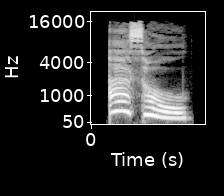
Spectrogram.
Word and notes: asshole: British English

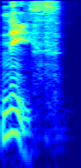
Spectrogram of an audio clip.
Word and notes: neath: British English

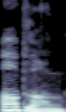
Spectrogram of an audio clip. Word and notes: oblong: American English

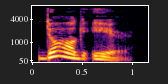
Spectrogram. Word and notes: dog-ear: British English

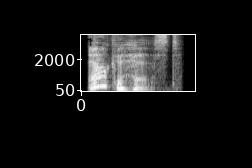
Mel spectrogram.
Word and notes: alkahest: British English

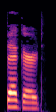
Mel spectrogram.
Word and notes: begirt: British English

